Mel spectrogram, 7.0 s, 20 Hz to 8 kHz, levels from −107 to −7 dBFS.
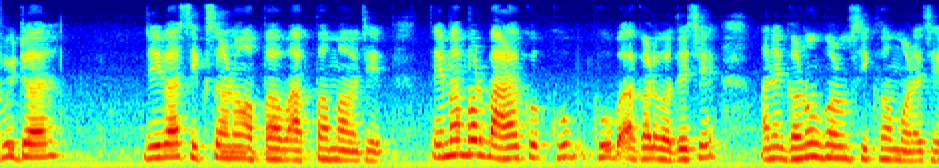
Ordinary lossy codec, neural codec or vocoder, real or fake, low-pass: none; none; real; 7.2 kHz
